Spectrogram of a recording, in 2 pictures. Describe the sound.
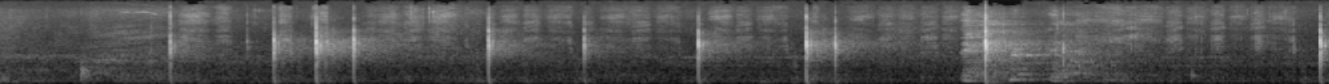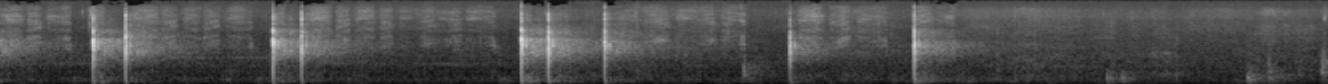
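Chalk taps and scratches on a blackboard as equations are written out during a physics lecture, making many sharp, irregular clicks with brief scraping strokes between them.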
